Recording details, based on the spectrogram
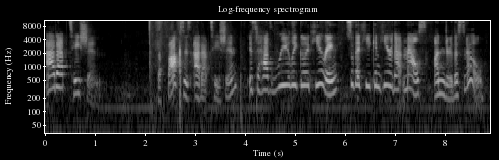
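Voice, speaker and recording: Female preschool storytime reader: slow, very expressive delivery, lively pitch swings, encouraging asides for little listeners. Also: creaky, slight background noise. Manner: expressive, encouraging, simple child-directed talk with prompts to repeat words. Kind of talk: children's picture-book read-aloud with asides to young listeners.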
